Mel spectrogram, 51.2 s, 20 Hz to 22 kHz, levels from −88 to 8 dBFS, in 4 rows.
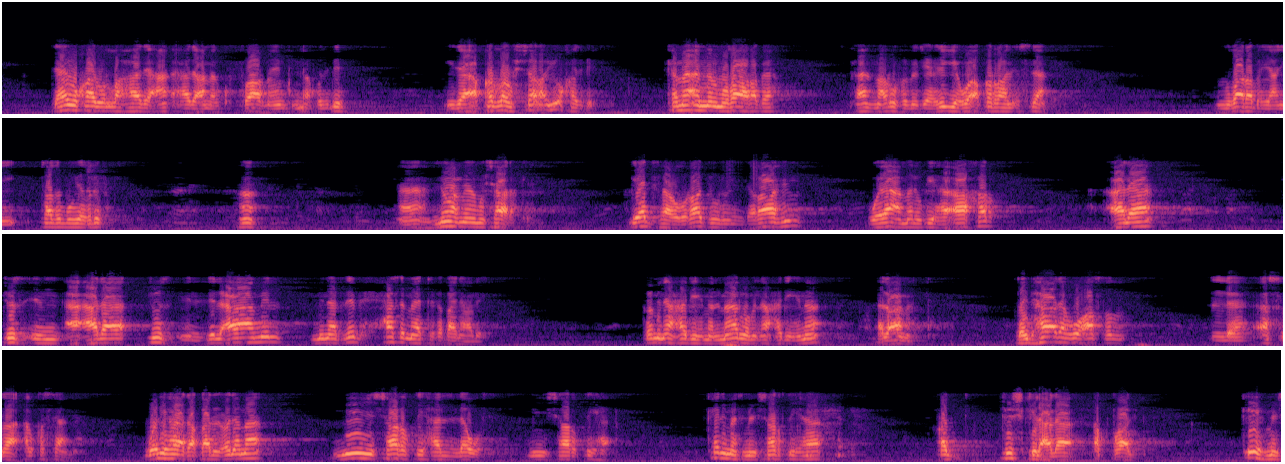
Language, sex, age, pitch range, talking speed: Arabic, male, 50-69, 125-160 Hz, 90 wpm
